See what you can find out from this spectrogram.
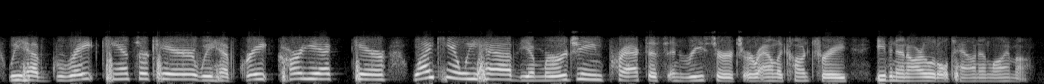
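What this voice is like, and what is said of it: Emphatic advocacy-style speaking voice. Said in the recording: “in an advocacy voice,”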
